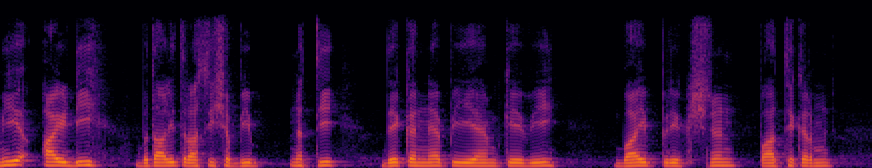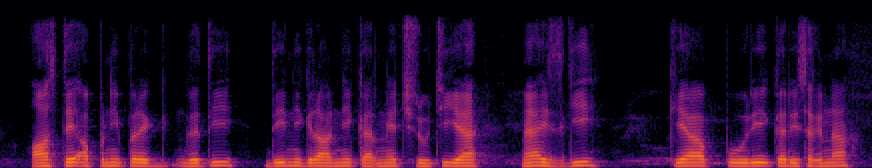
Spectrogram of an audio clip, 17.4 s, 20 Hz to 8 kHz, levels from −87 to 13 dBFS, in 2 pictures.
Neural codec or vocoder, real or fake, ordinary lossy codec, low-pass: none; real; MP3, 64 kbps; 7.2 kHz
